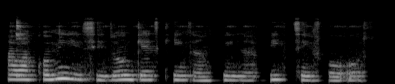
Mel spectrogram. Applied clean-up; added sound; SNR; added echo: neural mask model RNNoise.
